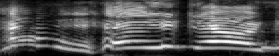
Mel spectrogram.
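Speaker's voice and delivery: extremely annoying voice. Imitating an annoying psychic voice in a stealth scene: most annoying voice ever. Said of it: "That's the most annoying fucking voice of all time".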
